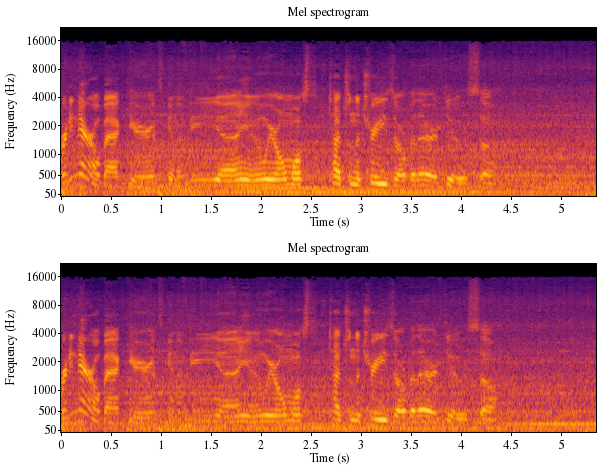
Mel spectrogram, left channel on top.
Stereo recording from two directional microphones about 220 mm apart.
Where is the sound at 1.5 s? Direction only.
25° left (ahead or behind).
